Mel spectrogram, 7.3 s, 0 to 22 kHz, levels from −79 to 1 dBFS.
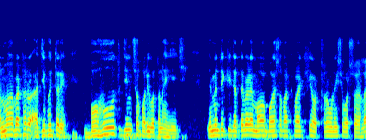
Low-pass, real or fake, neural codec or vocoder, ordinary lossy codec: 7.2 kHz; real; none; Opus, 32 kbps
